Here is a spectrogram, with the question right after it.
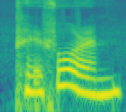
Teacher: P-nya plosif tetapi tidak terlalu besar plosifnya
